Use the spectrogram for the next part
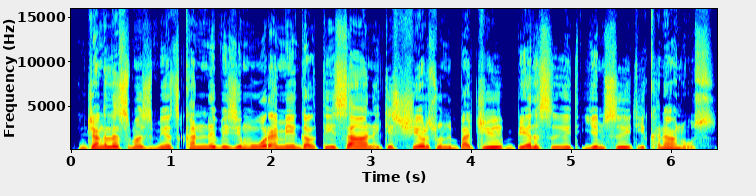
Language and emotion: Kashmiri, neutral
